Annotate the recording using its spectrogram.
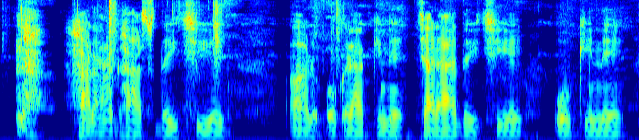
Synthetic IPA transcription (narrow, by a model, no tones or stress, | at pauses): haɾaɡʱasd̪ɛjt͡ʃʰijej | ɔːɾokɾakinet͡ʃəɽad̪ɛjt͡ʃʰijeokine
